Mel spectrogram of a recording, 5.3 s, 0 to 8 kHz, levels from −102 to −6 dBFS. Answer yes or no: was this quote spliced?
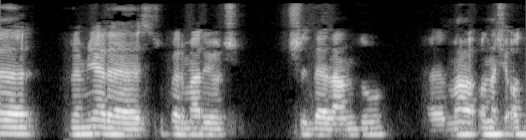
no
